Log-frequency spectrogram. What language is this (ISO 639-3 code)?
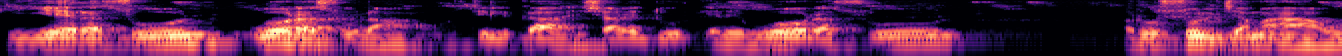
hin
